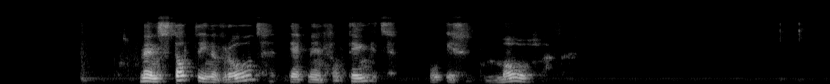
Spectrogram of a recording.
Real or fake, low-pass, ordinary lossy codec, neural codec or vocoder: real; 7.2 kHz; Opus, 16 kbps; none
